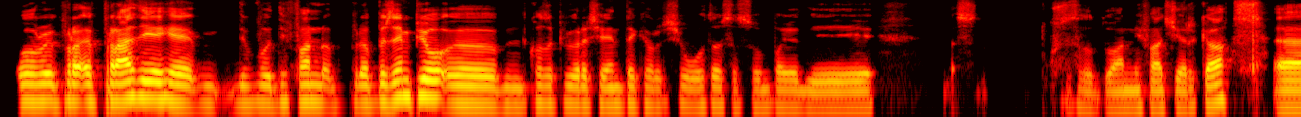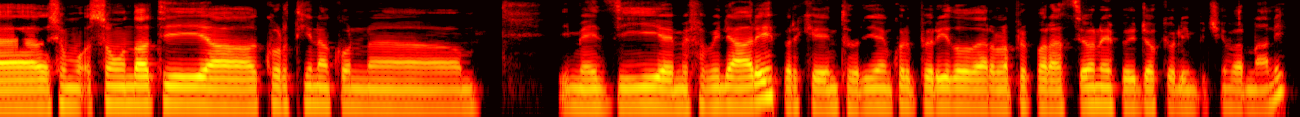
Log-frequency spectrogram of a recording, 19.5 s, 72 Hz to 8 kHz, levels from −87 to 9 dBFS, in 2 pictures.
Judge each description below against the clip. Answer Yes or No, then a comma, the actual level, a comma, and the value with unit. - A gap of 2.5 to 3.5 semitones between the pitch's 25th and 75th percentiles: No, narrow, 2.0 semitones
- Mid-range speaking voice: No, low, 115 Hz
